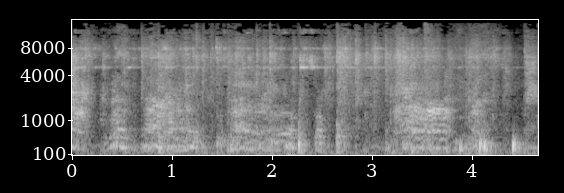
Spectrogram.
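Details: Chihuahua fighting indoors: steady stream of squeaky whines, yelps and short barks with little pause, a voice faintly audible beneath.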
